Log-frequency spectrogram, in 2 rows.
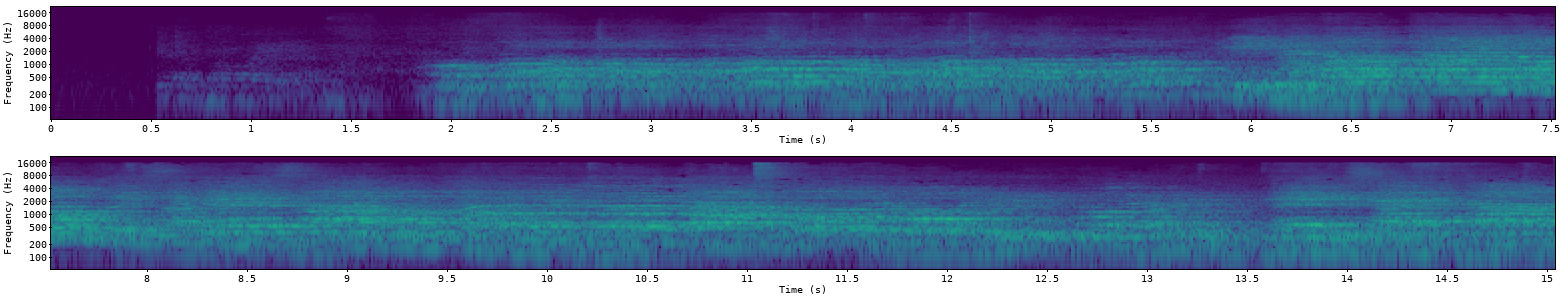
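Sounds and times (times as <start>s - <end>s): choir singing: 1.8s - 15.0s.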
